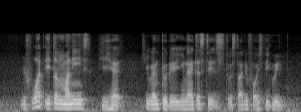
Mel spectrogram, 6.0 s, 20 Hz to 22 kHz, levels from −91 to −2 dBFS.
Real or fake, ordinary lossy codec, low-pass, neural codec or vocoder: fake; none; 7.2 kHz; autoencoder, 48 kHz, 32 numbers a frame, DAC-VAE, trained on Japanese speech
